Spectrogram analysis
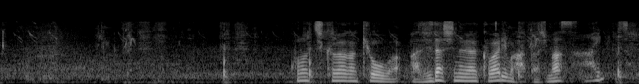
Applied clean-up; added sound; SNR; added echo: none; Chirp, tweet; 16 dB; none.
